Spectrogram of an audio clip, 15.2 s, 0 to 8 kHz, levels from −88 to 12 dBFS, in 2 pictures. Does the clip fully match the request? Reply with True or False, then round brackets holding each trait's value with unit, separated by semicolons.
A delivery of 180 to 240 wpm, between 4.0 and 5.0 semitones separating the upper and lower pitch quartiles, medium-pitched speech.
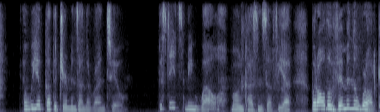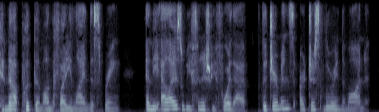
False (190 wpm; 4.4 semitones; 215 Hz)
